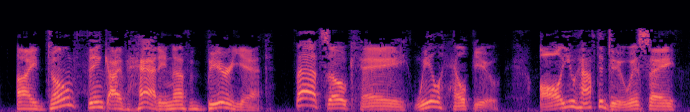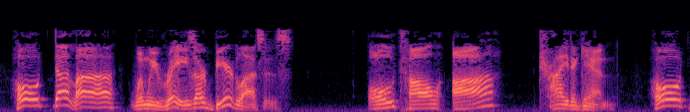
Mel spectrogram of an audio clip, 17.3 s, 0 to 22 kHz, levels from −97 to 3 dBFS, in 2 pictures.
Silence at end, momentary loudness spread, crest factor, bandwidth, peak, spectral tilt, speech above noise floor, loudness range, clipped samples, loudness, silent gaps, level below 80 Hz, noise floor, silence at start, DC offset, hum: 0.1 s; 8 LU; 18 dB; 7.4 kHz; -6 dBFS; -3 dB/octave; 42 dB; 3 LU; under 0.1%; -24 LUFS; none; -58 dBFS; -66 dBFS; 0.2 s; under 0.1%; none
